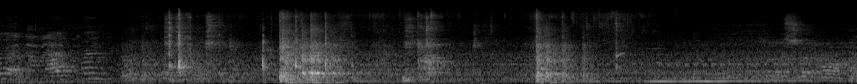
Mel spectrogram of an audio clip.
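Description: Metal ladle and metal serving bowl clinking and scraping as broth is dipped and poured, with several sharp clinks that ring briefly, the loudest about three seconds in and another past five seconds.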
